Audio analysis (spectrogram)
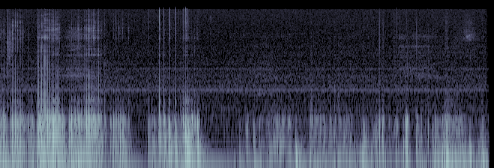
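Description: Long nails tap and scratch the top of a hollow steel wire-mesh microphone grille, then a hand grips and rubs the mesh. The sound is a close, muffled, low-heavy rumble of scraping and soft thumping, with a few sharp clicks where the nails strike the wires.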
